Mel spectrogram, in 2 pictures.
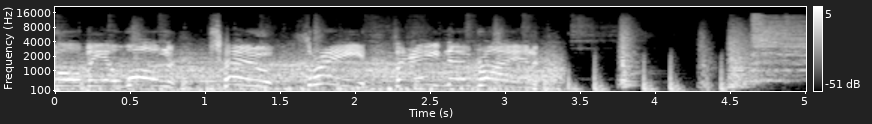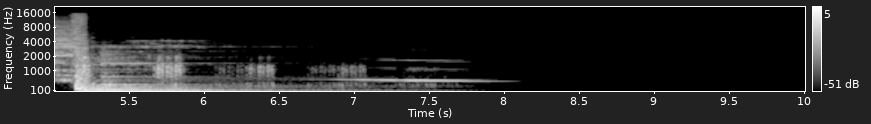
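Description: Racecourse commentary and crowd noise at a horse race finish for about three seconds, then the sound breaks up in choppy fragments. A short music sting follows and fades out, with silence from about eight seconds in.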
